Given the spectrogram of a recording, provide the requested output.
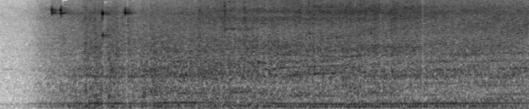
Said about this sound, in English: It's another bus going past the bus stops here on Midsummer Boulevard. As you look out from the main shopping building, I can see the point across from me and Midsummer Place to my right, and the bus is past in both directions on this road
